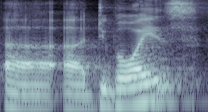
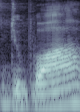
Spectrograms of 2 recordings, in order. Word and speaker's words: Du Bois: intellectual leaders people like Du Bois so in proper French his name is Du Bois but his preferred pronunciation was Dubois WB Dubois you know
